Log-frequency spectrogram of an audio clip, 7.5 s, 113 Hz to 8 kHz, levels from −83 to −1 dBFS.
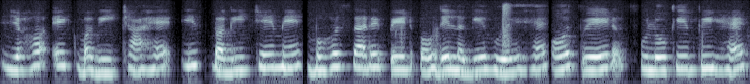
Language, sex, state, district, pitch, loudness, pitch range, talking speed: Hindi, female, Maharashtra, Nagpur, 235 Hz, -16 LUFS, 225-260 Hz, 160 wpm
